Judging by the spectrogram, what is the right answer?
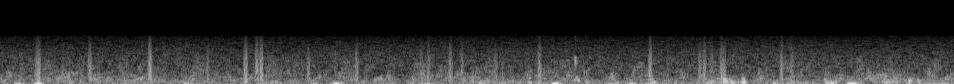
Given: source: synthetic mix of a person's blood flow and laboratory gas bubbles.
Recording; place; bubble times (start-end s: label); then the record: Doppler ultrasound of blood flow; subclavian vein
5.73-5.88 s: bubbles
From the record:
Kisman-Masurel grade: 112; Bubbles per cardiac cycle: 1 to 2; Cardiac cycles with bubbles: 1 to 10%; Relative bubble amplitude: moderate (0.250 to 0.450); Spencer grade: 1 (occasional bubble signal discernible with the cardiac motion signal, with majority of cardiac periods free of bubbles); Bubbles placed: anywhere in the cardiac cycle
